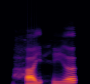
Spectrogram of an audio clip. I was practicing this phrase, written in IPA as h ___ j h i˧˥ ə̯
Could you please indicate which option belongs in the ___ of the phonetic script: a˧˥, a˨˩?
a˧˥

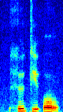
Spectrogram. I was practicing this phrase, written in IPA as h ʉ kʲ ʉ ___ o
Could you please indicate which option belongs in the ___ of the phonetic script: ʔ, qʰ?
ʔ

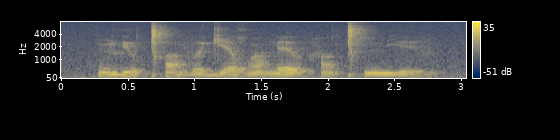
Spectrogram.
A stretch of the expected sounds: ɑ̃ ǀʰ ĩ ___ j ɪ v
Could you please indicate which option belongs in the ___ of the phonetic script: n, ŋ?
n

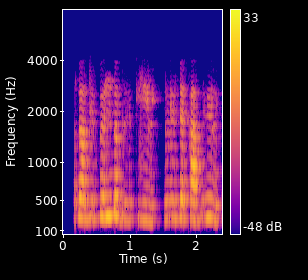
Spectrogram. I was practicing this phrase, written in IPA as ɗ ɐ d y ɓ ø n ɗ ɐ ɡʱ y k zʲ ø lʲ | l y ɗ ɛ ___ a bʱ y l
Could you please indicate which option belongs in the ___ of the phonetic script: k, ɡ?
k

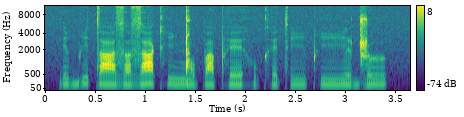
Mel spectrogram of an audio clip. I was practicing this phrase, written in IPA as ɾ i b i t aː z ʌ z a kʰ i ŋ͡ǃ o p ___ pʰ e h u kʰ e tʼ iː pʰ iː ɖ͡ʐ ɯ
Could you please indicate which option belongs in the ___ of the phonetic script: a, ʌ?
a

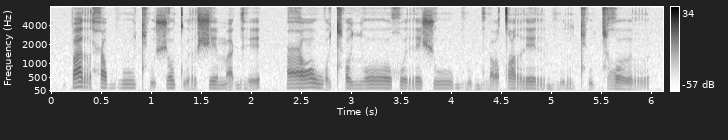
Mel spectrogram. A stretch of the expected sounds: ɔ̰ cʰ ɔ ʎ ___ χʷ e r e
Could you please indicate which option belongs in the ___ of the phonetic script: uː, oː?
oː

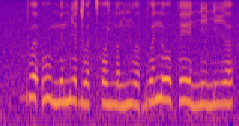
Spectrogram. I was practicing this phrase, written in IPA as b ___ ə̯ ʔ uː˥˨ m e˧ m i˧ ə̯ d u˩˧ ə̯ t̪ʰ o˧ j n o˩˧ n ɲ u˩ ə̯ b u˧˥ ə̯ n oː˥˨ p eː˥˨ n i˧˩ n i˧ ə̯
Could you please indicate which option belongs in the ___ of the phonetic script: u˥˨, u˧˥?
u˥˨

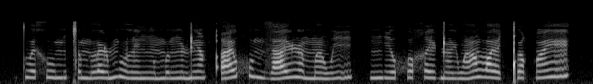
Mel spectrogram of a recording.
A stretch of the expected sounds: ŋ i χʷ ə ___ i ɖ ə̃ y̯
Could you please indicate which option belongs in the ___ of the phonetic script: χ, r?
χ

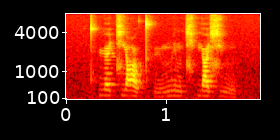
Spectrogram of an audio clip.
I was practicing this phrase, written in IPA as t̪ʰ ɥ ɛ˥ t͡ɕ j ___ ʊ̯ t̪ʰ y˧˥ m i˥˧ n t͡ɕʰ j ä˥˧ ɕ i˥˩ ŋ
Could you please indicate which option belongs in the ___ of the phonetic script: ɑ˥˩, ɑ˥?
ɑ˥˩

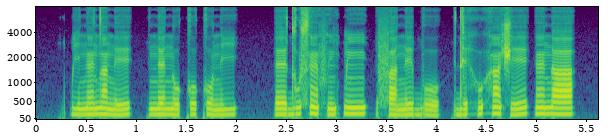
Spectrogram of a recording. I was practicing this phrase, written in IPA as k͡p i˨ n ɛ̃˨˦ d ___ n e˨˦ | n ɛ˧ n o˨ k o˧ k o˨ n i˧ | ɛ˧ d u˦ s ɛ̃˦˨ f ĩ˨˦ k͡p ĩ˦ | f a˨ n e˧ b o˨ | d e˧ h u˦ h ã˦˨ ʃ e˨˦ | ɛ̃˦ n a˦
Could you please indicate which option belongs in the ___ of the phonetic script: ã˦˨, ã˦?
ã˦˨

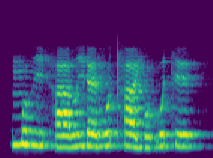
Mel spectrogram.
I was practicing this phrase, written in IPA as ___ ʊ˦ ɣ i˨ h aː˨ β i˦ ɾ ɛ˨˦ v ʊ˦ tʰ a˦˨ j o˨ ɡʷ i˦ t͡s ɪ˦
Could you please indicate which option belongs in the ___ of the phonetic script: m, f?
m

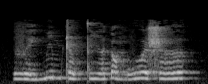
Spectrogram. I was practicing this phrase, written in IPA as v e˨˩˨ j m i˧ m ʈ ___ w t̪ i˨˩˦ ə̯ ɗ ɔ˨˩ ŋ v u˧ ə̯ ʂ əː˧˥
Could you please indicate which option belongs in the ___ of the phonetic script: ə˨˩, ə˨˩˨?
ə˨˩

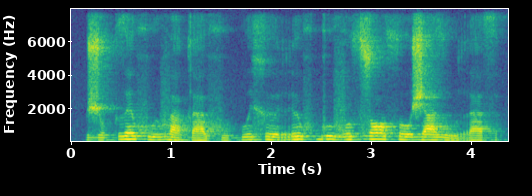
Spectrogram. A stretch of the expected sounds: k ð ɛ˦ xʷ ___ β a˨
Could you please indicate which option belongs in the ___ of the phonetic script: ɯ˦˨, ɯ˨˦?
ɯ˨˦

